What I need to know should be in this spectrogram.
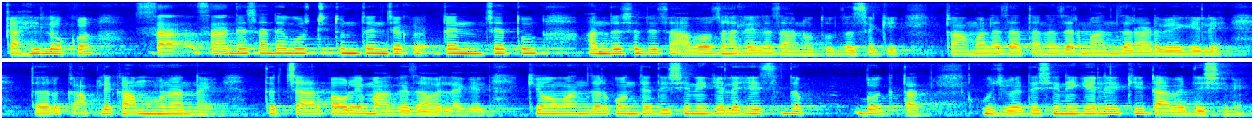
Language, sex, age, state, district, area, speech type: Marathi, male, 30-45, Maharashtra, Satara, urban, spontaneous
